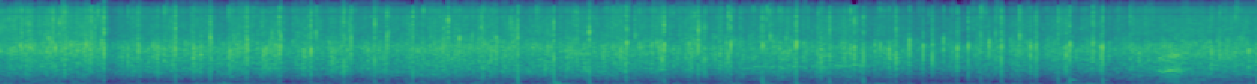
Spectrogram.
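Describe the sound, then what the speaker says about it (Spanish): A live audience applauds loudly and continuously to welcome film director Álex de la Iglesia onto the stage at a talk on technology and cinema. The clapping is dense and close. "le vamos a recibir con un fuerte aplauso"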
